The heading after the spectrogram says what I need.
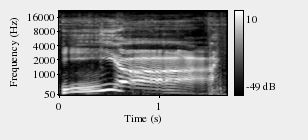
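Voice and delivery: long "hee-yah" swooping up high, then falling; battle cry. Pretend. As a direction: draw out a swooping attack cry. Battle cry during attack in game.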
